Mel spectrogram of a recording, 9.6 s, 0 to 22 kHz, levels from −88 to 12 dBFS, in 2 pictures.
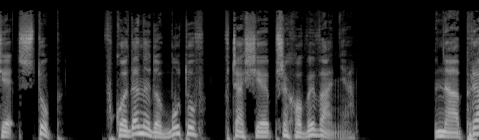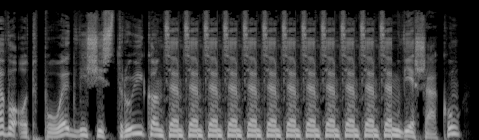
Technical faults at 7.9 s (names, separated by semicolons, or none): broken-record loop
